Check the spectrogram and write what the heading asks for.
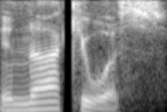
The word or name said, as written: innocuous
